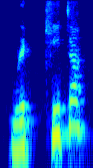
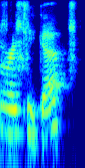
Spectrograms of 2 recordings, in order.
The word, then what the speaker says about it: Ritika: Rikita? Yeah, I pronounced my name Rikika.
